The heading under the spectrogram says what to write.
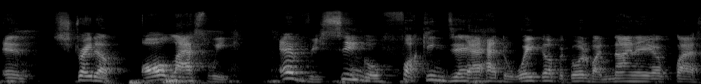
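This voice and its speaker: A man speaks with a fairly high pitch. Audible room echo surrounds his voice. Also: ordinary pitch variation. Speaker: podcast co-host. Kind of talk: casual chat. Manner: loud; fast, speeds up when excited.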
